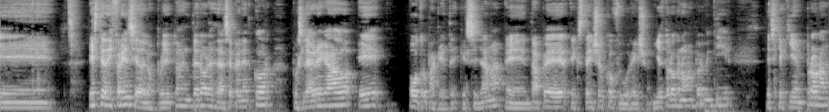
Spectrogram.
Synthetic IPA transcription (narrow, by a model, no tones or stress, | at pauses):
e | e̞st̪aðife̞ɾe̞nsjað̞e̞lo̞spɾo̞ʝe̞k̚t̪o̞sent̪e̞ɾjo̞ɾe̞zðeasepenet̪̚ko̞ɾpwe̞sleaɣɾe̞ɣaðo̞e | o̞t̪ɾo̞pake̞t̪e̞ke̞se̞ʝamaed̪apeɾekst̪ẽnsjoŋko̞ɱfiɣuɾesjõ̰nie̞st̪o̞loke̞noβape̞ɾmit̪iɾ | e̞skeakie̞mpɾonam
